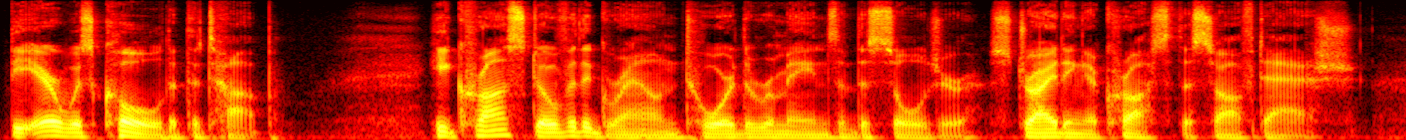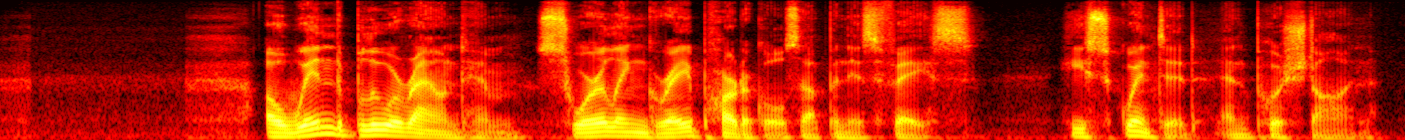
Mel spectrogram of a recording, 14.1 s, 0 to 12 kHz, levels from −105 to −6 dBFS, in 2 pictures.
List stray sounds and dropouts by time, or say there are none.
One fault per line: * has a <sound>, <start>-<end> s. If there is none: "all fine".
all fine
